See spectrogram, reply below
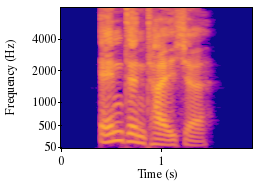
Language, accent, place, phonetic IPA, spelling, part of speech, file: German, Germany, Berlin, [ˈɛntn̩ˌtaɪ̯çə], Ententeiche, noun, De-Ententeiche.ogg
- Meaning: nominative/accusative/genitive plural of Ententeich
